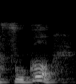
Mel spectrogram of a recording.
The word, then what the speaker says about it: Foucault: que eh yo también He descubierto tardíamente que se pronuncia foucault porque la facultad ha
